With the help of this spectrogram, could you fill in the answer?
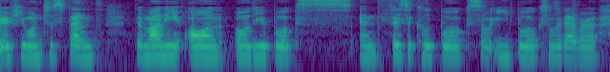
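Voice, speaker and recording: At a moderate pace, a woman talks in a German accent with a fairly high pitch. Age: 20s. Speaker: language-learning and book vlogger. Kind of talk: casual vlog tips. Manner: hesitant, many fillers.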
